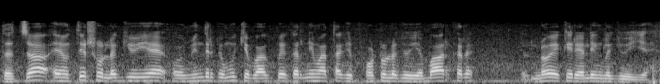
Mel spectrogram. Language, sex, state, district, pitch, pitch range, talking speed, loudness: Hindi, male, Rajasthan, Bikaner, 160 Hz, 145-165 Hz, 245 wpm, -15 LUFS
